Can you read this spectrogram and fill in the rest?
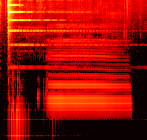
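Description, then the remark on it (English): A bright bell, rung by a player to answer during a game of naming sports, rings once with a sharp, shimmering strike, then a steady, lower humming tone holds for about a second and a half before stopping abruptly. No one speaks. “Why'd you ring the bell?”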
